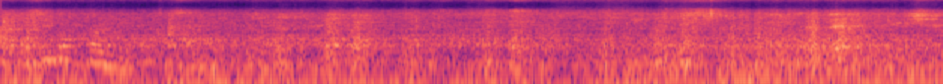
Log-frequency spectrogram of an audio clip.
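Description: Joban Line electric train rolling into Momouchi station, a steady loud rumble of wheels and carriage noise with faint clatter, continuous throughout with no clear speech.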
